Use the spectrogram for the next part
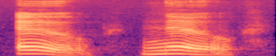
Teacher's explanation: She doesn't open her mouth much, and it sounds more like a rounded schwa sound. Oh, no, instead of no.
